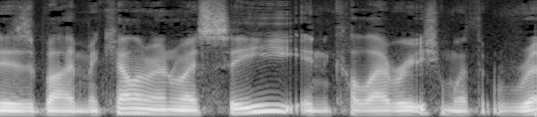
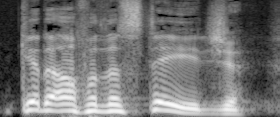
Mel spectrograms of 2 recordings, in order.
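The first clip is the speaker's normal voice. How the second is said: exaggerated fake Italian accent, loud, high yell; 9 semitones higher, 7 dB louder than usual. Speakers imagine an Italian Statler and Waldorf; heckling as fake Italian Statler and Waldorf. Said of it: "but with a bibbidi-bobbidi accent".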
